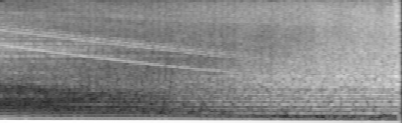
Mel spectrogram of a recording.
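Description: Electronic dance music breakdown: a deep sub-bass note held and slowly fading, under a high-pitched sweep effect that glides downward over the first couple of seconds.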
